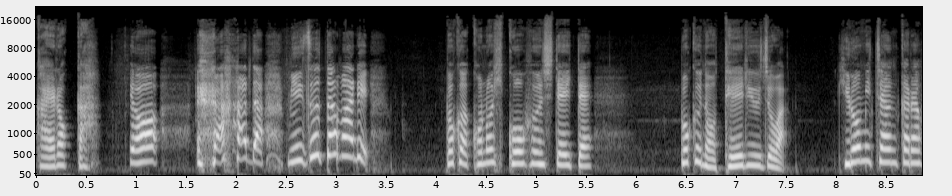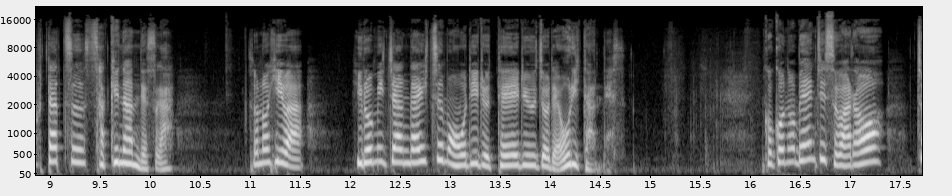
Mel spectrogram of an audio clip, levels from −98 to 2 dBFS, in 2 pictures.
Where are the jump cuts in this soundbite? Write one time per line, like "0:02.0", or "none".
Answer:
0:00.9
